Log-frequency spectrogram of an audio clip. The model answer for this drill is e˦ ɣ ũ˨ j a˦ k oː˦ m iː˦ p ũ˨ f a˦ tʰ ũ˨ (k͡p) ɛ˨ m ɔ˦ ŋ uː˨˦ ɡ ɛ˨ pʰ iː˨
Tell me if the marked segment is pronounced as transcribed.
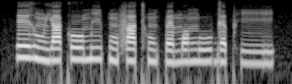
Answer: yes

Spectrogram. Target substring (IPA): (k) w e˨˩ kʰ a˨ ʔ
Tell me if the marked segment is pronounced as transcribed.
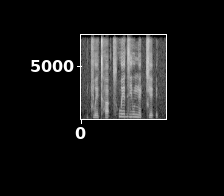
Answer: no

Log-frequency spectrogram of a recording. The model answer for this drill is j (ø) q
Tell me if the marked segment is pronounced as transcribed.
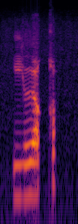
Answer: yes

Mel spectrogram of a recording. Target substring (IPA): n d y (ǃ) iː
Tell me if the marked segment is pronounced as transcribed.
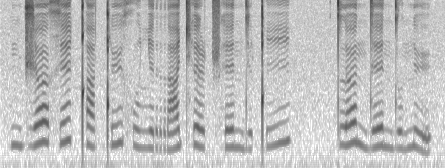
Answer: yes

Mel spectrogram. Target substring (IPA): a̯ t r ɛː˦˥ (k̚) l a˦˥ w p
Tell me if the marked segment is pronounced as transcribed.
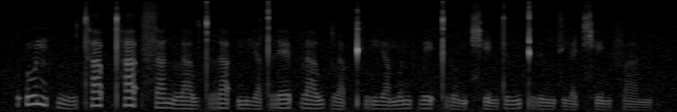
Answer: no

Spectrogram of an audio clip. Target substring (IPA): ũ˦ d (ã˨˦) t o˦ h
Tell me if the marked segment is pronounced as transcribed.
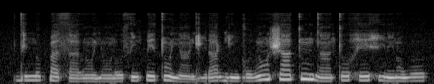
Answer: no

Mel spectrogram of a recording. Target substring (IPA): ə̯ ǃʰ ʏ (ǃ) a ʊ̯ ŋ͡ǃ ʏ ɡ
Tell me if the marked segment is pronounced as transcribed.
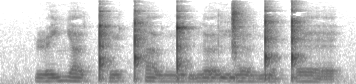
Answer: no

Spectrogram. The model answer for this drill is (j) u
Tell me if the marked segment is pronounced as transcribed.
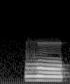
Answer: no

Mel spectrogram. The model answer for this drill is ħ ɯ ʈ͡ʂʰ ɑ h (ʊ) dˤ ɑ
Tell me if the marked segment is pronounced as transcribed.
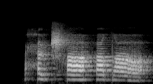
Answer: no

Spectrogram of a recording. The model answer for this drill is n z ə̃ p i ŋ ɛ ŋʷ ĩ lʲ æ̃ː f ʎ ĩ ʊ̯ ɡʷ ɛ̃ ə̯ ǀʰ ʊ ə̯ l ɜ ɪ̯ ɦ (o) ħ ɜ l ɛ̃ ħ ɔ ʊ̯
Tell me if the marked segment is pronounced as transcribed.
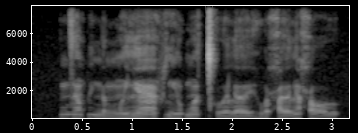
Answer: no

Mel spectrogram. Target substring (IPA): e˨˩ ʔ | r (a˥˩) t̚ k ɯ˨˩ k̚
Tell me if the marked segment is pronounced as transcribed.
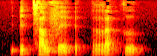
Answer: no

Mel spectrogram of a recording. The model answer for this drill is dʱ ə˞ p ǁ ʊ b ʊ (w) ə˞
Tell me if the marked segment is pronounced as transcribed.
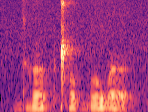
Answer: yes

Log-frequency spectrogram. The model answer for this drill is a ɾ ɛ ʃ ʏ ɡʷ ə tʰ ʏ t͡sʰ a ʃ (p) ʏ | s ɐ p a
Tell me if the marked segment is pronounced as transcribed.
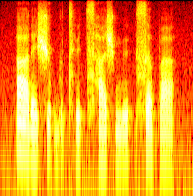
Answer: no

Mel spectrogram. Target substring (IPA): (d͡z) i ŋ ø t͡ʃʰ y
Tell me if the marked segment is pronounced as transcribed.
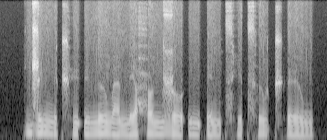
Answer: no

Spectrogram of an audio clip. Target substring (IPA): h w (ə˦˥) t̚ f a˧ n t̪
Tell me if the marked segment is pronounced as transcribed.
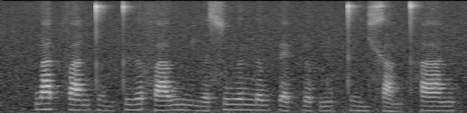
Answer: no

